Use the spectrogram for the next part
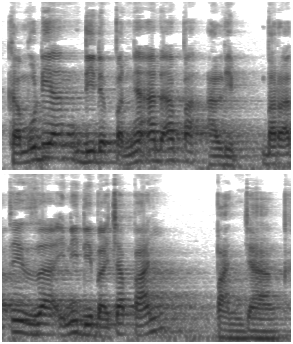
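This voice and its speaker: A man teaches beginners in a slow, patient lesson, asking questions and answering them himself. His voice sits a bit high for a man. The room is echoey, with a long trailing reverb. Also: animated. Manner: repeats and quizzes with questions, then answers himself; addresses parents as Ayah Bunda. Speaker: Quran reading teacher.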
